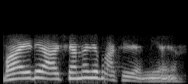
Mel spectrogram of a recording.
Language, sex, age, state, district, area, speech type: Sindhi, female, 45-60, Uttar Pradesh, Lucknow, urban, conversation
